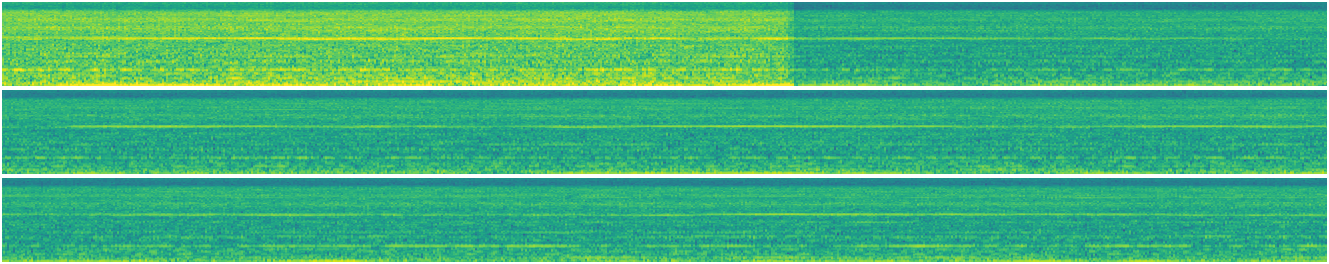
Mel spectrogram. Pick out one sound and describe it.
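An electric train hums and rumbles steadily along the tracks.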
